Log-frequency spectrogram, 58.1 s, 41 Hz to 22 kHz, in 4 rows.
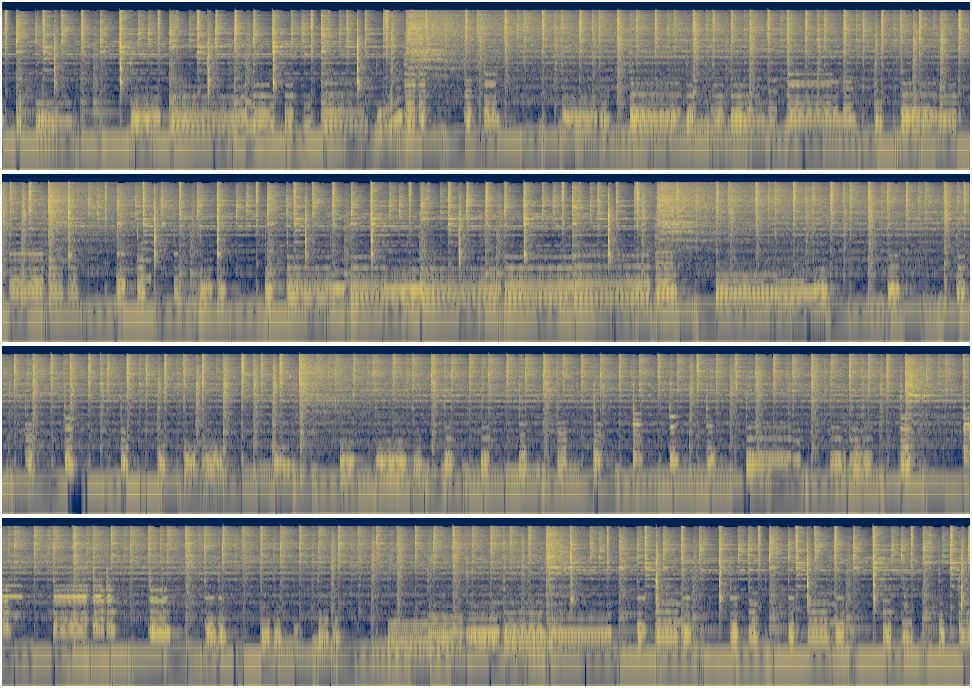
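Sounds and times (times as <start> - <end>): drums swinging on cymbals: 0.0 - 58.0
hammond organ jazz playing: 0.0 - 58.0.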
